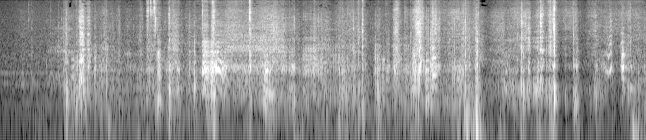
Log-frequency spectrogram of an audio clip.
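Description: Cardboard packaging being opened by hand: corrugated cardboard scraping and rustling as the box is slid and its flaps folded open, with many sharp taps and knocks.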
